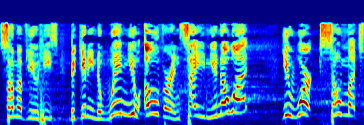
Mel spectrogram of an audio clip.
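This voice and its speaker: Over noticeable background noise, a man's voice makes very wide pitch swings. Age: 30s. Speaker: preacher. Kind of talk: sermon. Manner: animated.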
